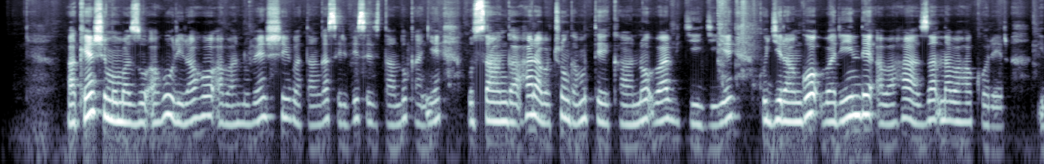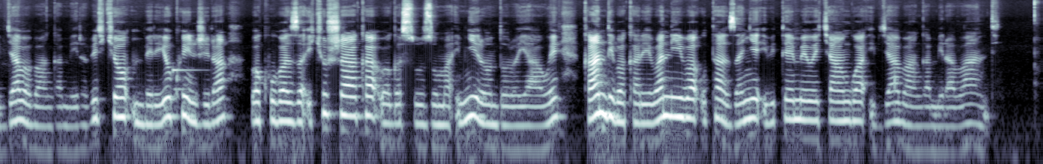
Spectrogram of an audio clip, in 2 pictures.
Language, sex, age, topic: Kinyarwanda, female, 25-35, education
